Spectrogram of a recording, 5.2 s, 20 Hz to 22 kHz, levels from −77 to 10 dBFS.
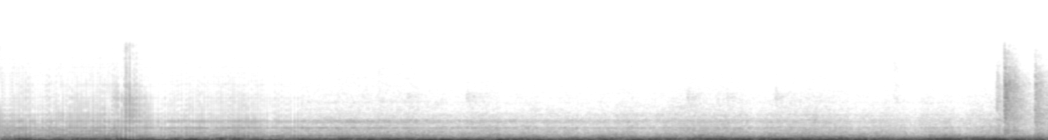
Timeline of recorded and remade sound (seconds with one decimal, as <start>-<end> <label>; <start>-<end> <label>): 0.0-1.5 remade; 1.5-5.2 recorded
